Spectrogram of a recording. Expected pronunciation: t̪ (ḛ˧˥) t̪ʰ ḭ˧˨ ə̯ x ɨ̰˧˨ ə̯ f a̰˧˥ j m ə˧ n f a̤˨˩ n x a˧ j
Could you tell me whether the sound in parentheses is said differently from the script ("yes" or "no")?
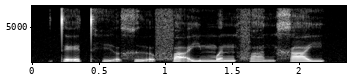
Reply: no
